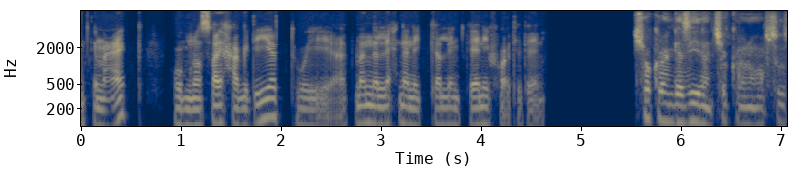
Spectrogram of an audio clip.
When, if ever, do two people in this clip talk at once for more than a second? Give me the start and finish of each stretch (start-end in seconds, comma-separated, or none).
none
